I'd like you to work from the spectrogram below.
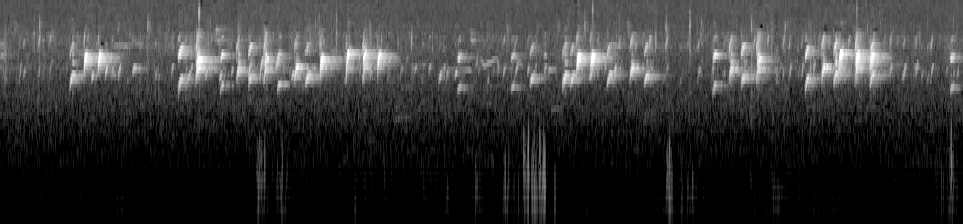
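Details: Begging calls of European goldfinch chicks, used to excite males into singing and mating: high, tinkling chirps in bursts of roughly a second and a half, separated by short lulls, with occasional faint knocks.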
